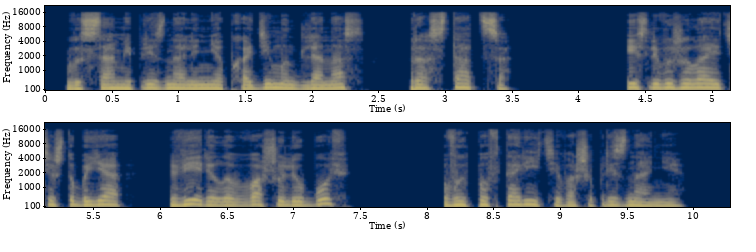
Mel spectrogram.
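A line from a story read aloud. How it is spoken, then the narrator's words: Soothing tone. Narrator (Russian): она произнесла успокаивающим тоном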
